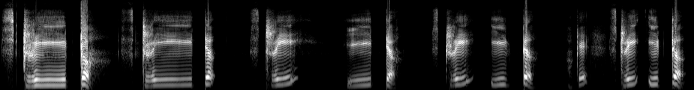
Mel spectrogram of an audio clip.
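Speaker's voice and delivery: स्ट्रीट drawn out slow and loud, s-t-r cluster stressed; sounding out street. Shown as a demonstration. Teacher sounding out स्ट्रीट for the class, slow and loud. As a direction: stretch स्ट्रीट slowly, leaning on the str. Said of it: "मैं आपको आवाज़ निकालता हूँ".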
